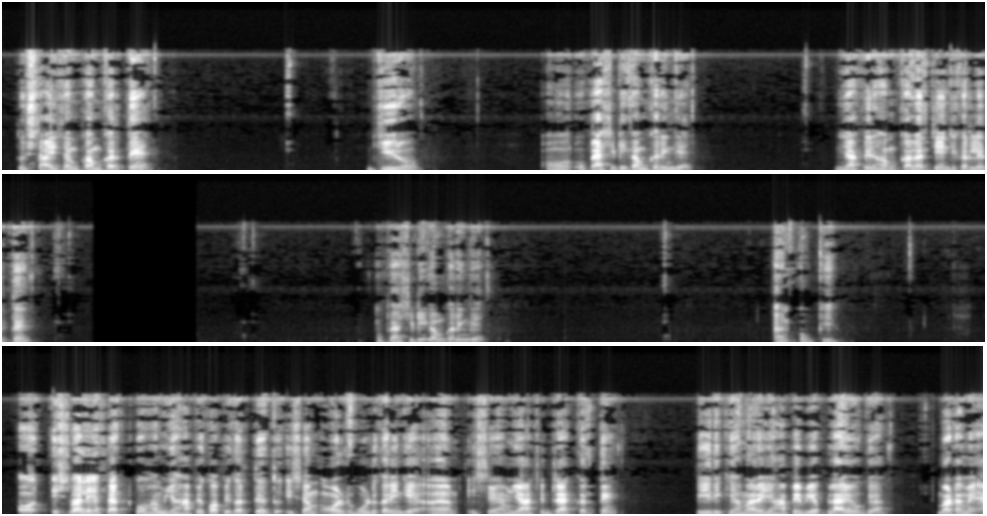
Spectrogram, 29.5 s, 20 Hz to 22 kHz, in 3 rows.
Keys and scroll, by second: 27.8 space.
